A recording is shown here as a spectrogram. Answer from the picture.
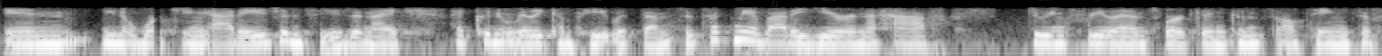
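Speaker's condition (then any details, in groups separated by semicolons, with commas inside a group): No condition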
